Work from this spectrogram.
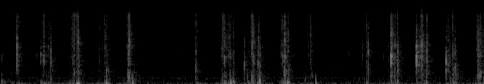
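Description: A deck of tarot cards is shuffled by hand in a steady run of quick, crisp riffling bursts, close and clear with no talking.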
